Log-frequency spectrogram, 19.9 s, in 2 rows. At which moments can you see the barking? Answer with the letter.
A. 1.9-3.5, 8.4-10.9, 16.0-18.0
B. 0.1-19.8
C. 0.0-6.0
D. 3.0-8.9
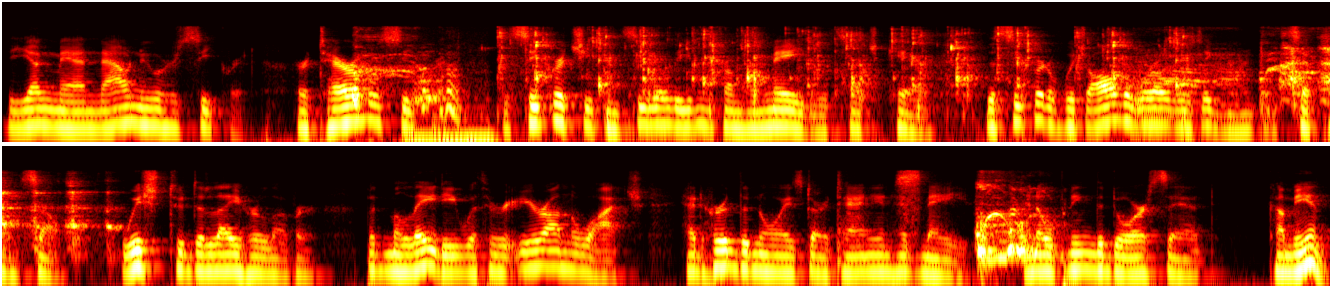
D.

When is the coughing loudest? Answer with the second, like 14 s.
17 s.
